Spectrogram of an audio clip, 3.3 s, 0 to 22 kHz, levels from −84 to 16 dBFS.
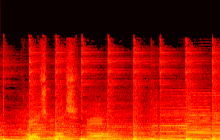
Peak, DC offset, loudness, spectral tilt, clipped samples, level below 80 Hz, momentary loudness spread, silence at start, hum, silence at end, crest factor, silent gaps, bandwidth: -4 dBFS; under 0.1%; -19 LUFS; -5 dB/octave; under 0.1%; -26 dBFS; 5 LU; 0 s; none; 0 s; 16 dB; none; 17 kHz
